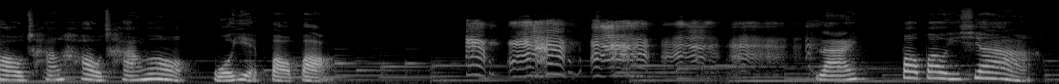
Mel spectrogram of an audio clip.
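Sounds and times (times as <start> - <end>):
speech: 0.0 - 3.4, 8.2 - 10.4
baby crying: 4.7 - 8.2.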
